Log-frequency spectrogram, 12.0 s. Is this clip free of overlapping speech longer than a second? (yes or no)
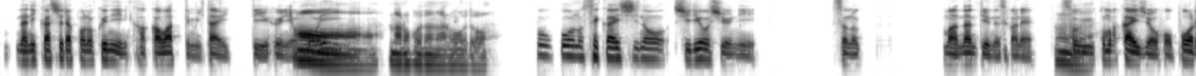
yes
